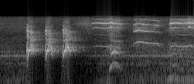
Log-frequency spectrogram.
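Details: Dog attacking a squeaking television: three sharp barks in quick succession, then higher whining, squeaky tones from the television.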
